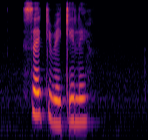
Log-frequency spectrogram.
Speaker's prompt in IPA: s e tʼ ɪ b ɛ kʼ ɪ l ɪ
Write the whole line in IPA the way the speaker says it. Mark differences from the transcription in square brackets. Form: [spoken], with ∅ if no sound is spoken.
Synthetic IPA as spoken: s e [kʼ] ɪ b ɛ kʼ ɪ l ɪ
